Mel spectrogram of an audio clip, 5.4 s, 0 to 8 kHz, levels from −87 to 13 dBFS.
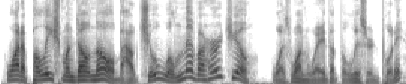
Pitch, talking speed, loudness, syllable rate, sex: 135 Hz, 210 wpm, -19 LUFS, 5.1 syllables/s, male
